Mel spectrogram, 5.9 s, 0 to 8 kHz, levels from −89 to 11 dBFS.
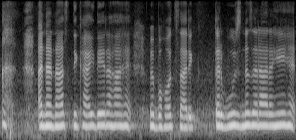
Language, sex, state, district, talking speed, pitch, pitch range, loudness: Hindi, female, Haryana, Charkhi Dadri, 130 wpm, 210 Hz, 205-215 Hz, -14 LUFS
